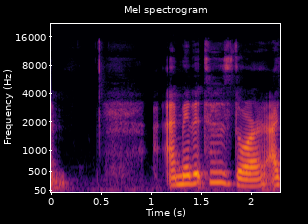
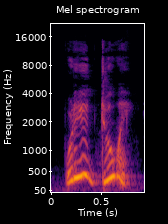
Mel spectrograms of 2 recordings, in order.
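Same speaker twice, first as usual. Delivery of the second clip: high, loud challenge; startled sharp question; 11 semitones higher, 7 dB louder than usual. Acted. Colleague catching the doctor at the door, loud and high. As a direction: catch her red-handed.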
